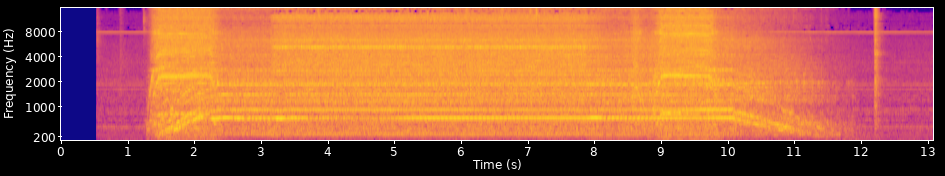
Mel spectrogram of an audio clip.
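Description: DIY CNC lathe with a live-tooling spindle running a test cut. A motor spins up with a rising whine about a second in, holds a steady whine while the axes move, and winds down with a falling whine near the end, followed by a single click.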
